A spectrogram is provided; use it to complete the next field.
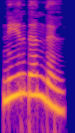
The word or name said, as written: ನೀರ್ದಂದಲ್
